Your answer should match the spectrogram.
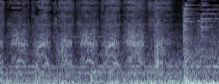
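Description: Saw cutting through wood in quick back-and-forth strokes, about five a second, standing for the ice axe being cut down to size. The sawing stops shortly before the end.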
